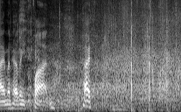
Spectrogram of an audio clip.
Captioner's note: applause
